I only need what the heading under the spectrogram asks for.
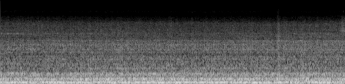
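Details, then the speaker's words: Laars Pennant two-stage commercial hydronic boiler with a no-heat complaint: combustion blower starts after a few seconds with a steady, even low drone, no rubbing, rattling or surging; draws a normal 3.9–4 A at startup. "this fan is going to start after a few seconds let's see if I can get a reading with those amps"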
